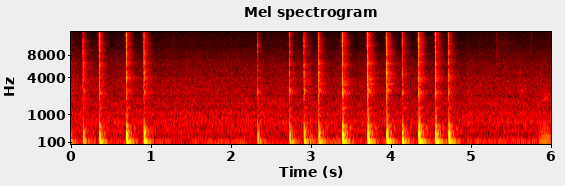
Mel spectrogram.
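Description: Light hammer taps driving a new water pump shaft seal into a Husaberg FE570 engine's case cover. A quick run of about five sharp taps comes in the first second, then a longer run of about a dozen from just past two seconds to nearly five, seating the seal, which had gone in a little crooked.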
